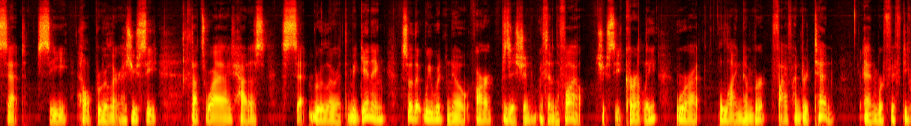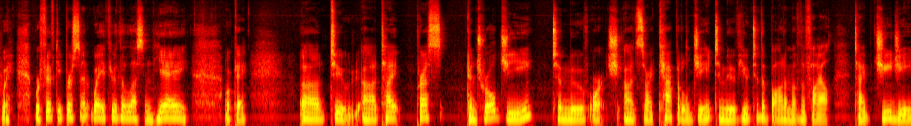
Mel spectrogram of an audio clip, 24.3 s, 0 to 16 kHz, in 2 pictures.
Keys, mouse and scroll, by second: 2.5 Escape.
